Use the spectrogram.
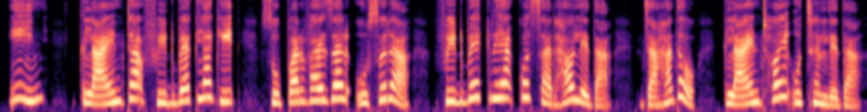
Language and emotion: Santali, happy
